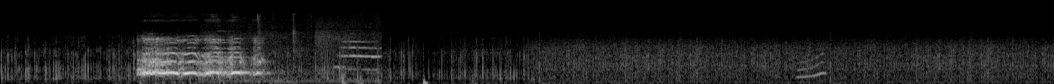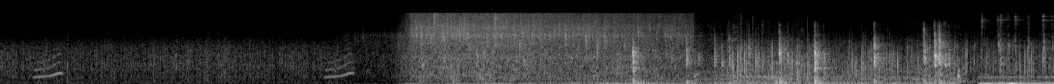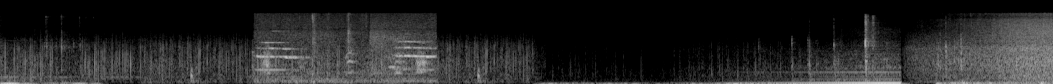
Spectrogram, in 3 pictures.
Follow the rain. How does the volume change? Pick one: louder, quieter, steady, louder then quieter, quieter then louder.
louder then quieter.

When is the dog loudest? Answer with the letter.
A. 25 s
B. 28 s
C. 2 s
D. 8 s
C.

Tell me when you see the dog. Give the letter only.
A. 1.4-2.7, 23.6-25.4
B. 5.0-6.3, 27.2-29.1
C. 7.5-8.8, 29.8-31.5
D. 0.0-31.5
A.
